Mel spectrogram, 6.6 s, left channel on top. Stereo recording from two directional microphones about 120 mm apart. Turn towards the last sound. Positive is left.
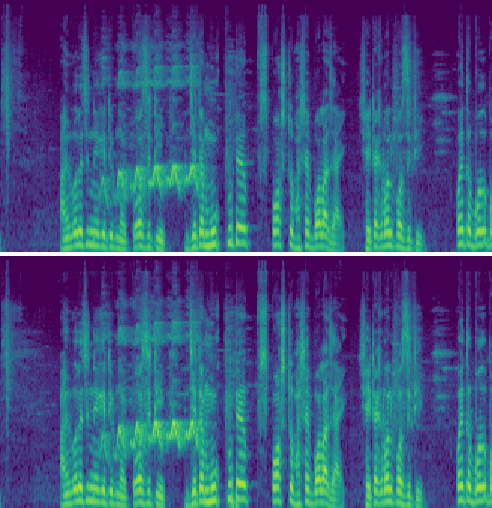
turn(degrees=-5)  # may be behind; listen again after turning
